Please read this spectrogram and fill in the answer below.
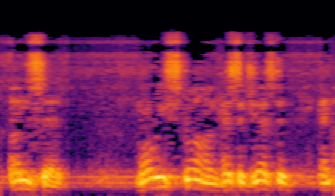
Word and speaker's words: UNCED: It is pronounced UNCED.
